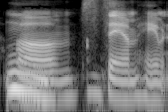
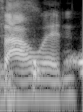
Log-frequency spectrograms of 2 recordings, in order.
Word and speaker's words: Samhain: I think when I was a teenager, I probably made that mistake based on bad kind of horror movies, Samhain, until I was corrected. So I think it's an honest mistake, but it is Samhain.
